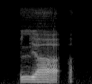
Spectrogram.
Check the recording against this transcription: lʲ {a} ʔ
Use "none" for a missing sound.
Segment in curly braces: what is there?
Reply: a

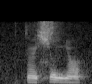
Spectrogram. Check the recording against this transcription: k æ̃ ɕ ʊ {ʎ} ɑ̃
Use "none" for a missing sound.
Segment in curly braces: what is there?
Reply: ɲ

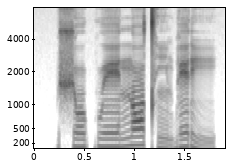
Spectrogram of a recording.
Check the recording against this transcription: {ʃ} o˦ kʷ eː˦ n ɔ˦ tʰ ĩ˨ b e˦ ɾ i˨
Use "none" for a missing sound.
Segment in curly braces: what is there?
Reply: ʃ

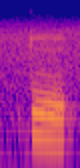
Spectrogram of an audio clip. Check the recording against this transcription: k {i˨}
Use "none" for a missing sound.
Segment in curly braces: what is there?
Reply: i˨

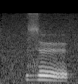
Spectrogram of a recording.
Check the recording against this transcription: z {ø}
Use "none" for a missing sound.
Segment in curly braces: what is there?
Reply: ø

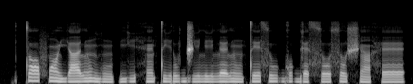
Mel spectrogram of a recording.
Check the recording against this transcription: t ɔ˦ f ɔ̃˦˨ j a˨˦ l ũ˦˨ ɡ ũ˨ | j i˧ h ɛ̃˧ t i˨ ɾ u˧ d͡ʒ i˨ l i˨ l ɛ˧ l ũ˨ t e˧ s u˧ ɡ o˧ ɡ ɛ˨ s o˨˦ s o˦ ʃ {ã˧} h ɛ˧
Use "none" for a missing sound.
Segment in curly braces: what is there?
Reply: ã˧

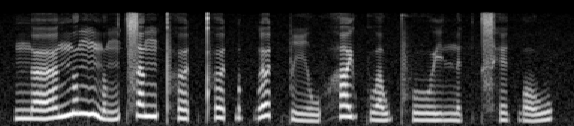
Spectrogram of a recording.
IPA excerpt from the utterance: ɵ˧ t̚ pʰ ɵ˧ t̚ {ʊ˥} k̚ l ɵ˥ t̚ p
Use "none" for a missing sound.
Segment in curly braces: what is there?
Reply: ʊ˧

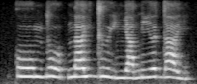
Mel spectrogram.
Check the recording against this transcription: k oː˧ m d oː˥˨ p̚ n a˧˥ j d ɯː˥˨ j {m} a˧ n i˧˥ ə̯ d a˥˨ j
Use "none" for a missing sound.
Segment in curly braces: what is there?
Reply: ɲ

